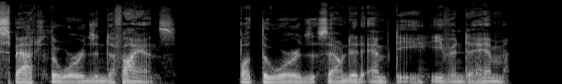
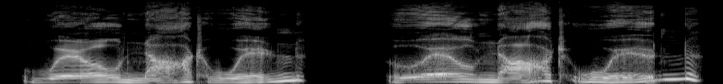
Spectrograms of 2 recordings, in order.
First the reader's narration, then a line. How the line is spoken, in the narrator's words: Bolas's laugh rumbled through the plaza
